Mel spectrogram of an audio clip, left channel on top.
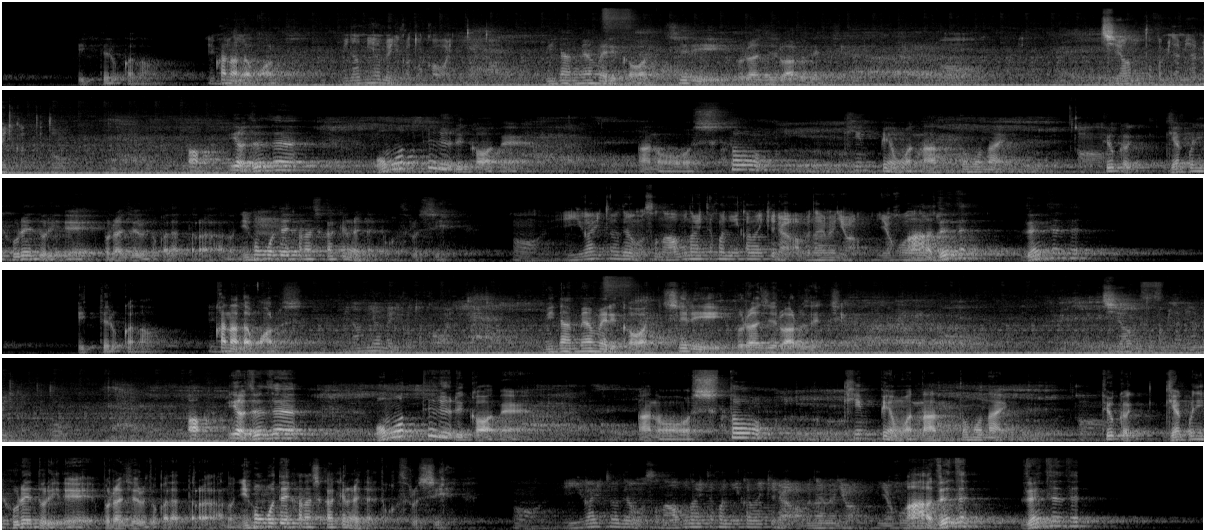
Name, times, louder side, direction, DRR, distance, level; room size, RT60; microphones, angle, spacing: voice 1, 1.0-1.6 2.1-3.0 5.4-8.5 13.9-15.0 15.5-17.3 18.4-19.7 20.4-22.1 23.0-23.3 23.6-28.6 33.1-33.7 34.2-34.8, right 4 dB, 75° right, 9 dB, 0.8 m, -28 dB
voice 2, 2.0-2.5 3.4-5.2 9.3-9.8 10.2-10.3 11.0-12.7 15.7-15.8 22.7-23.2 26.5-26.9 29.1-33.3, left 4 dB, 80° left, 7 dB, 1.2 m, -35 dB
sound 1, 2.2-14.3, equal, 50° left, 4.0 m, -38 dB
sound 2, 4.4-5.6 6.1-7.5 8.1-9.8 10.4-12.1 13.0-14.3 15.1-16.4 17.2-18.5 19.1-20.7 21.1-22.6, right 1 dB, 25° right, 2.0 m, -40 dB
18.5 x 7.7 x 6.2 m, 2.4 s
head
